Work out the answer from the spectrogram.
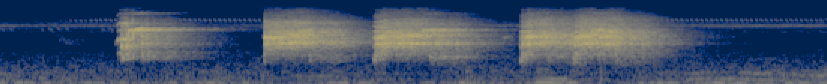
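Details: Black francolin, free-living in jungle, gives a loud rasping call of five harsh, grating notes packed into under two seconds, the later ones closely paired; faint low rumble underneath.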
